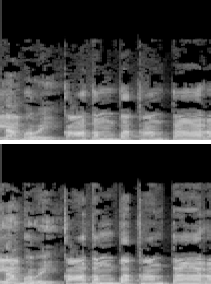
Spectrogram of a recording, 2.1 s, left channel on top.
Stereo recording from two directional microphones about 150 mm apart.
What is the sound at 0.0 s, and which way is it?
Speech, 30° right (ahead or behind).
